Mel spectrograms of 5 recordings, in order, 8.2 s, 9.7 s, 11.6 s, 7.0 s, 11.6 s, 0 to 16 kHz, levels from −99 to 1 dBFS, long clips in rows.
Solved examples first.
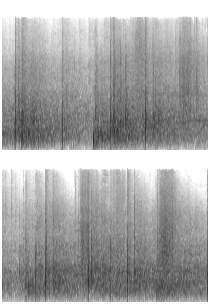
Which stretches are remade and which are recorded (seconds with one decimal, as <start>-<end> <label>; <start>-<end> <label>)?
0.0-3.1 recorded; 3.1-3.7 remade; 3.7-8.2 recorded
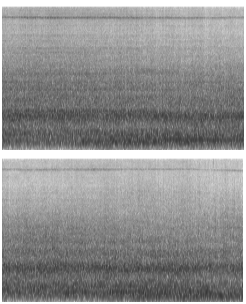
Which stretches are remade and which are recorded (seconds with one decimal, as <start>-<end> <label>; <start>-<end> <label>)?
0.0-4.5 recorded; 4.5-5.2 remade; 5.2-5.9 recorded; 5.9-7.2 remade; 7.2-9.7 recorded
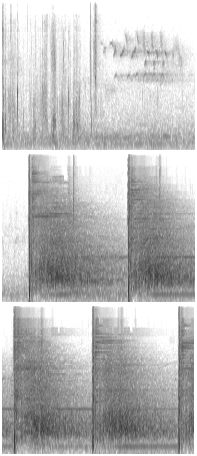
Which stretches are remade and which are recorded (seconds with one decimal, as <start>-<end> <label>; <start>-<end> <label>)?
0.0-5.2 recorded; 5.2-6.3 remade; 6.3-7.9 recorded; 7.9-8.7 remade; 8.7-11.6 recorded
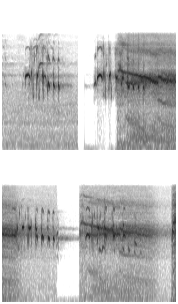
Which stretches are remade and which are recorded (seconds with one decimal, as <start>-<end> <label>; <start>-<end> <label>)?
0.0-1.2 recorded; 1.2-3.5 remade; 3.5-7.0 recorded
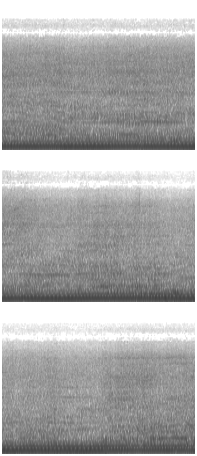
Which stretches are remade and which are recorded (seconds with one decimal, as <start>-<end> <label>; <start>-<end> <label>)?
0.0-11.6 recorded

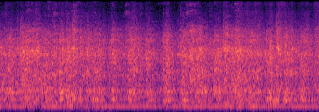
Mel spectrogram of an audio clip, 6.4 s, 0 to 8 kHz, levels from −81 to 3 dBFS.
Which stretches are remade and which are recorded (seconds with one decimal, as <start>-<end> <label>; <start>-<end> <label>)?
0.0-4.9 recorded; 4.9-6.4 remade

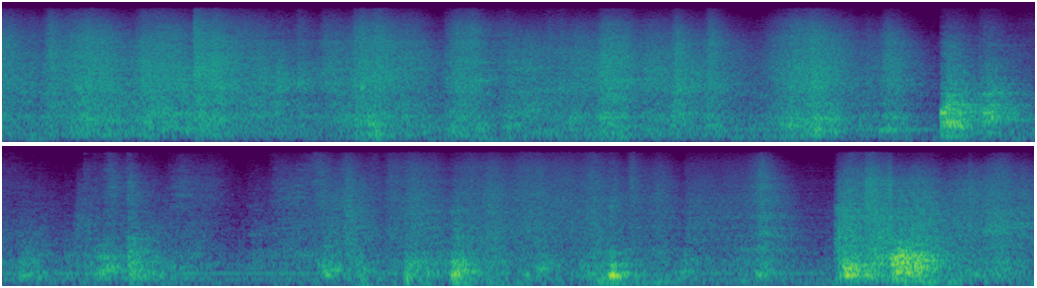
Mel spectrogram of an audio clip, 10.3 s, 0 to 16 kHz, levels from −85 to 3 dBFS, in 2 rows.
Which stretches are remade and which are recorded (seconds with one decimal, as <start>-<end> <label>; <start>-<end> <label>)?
0.0-5.2 remade; 5.2-7.1 recorded; 7.1-10.3 remade

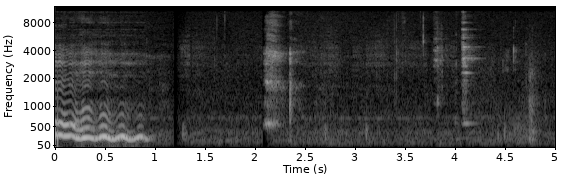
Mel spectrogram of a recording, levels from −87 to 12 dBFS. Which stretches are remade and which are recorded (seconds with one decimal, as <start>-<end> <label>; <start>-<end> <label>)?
0.0-0.9 remade; 0.9-5.0 recorded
